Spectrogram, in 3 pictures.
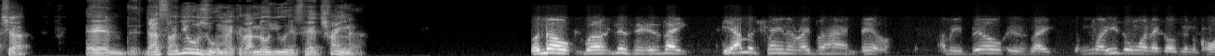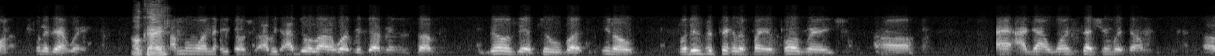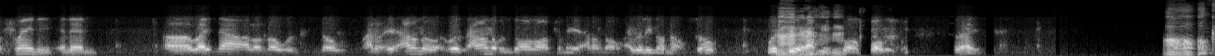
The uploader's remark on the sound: The phone interview was live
